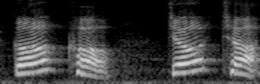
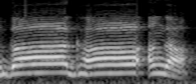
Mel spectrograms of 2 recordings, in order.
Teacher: जो अघोष होता है वो कंपन करते हुए उच्चारण नहीं होता, लेकिन जो सघोष होता है उसमें आपके जो स्वर तंत्रियां हैं उसमें कंपन होती हैं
